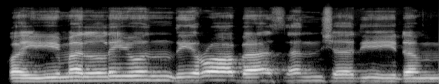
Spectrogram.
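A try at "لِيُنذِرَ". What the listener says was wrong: Punten liyundhiranya, roknya cepetin sedikit lagi.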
